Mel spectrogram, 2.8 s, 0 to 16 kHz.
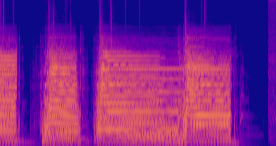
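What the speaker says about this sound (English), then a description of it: "I've got my Gibson Les Paul Custom and I'm playing through my GT1000 Core." A Gibson Les Paul Custom electric guitar plays dry through a Boss GT1000 Core with no added effects. A few loud, clean chords and notes are heard close, each sustaining and then cut off, with no voices.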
